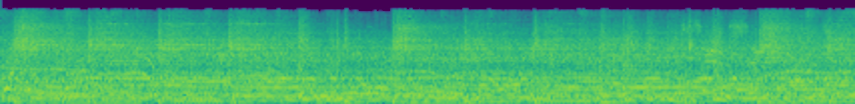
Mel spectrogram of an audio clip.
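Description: A big arena crowd roars steadily at a band's filmed concert in Las Vegas, with scattered yells and whoops rising over the din while loud music with a thumping bass line plays underneath. No one speaks over it.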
